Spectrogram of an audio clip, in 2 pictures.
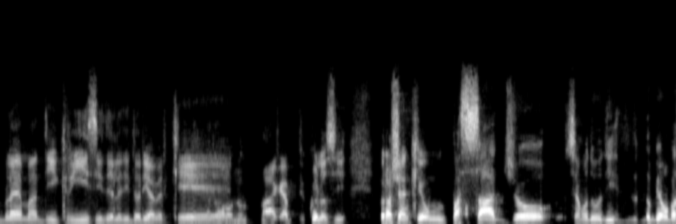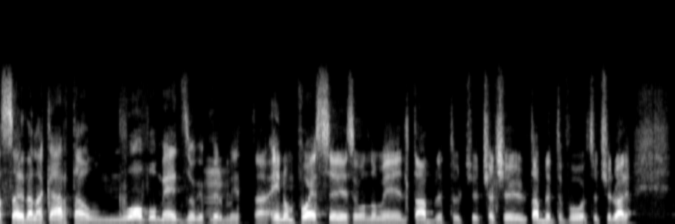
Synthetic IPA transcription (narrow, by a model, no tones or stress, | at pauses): blɛːmad̪ikɾiːzid̪elːed̪it̪oɾiːaperkʰenompaːɡapukːwelːosipeɾɔt͡ʃːɛaŋkʰeumpasːad͡ʒːosjaːmod̪ovuːt̪id̪obːjaːmopasːaːɾed̪alːakart̪aːunːwɔːvomɛd̪zːok̟epːermet̪ːa̰ʔḛnːompwɔɛsːeɾesekond̪omeilt̪abːlet̪ːt͡ʃɛt͡ʃɛt͡ʃɛilt̪ablet̪ːfort̪selt͡ʃelːulaːɾe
